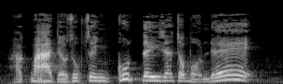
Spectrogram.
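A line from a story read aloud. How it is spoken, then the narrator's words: Relentless roaring shout. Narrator (Vietnamese): Tàn Báo trong miệng càng không ngừng quát gầm lên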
